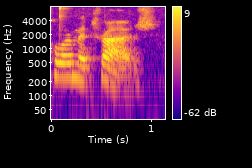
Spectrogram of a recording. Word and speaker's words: Métrage: No, I'm just going to correct the pronunciation. So it was the Festival de Cannes, Métrage. Oh, Métrage.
